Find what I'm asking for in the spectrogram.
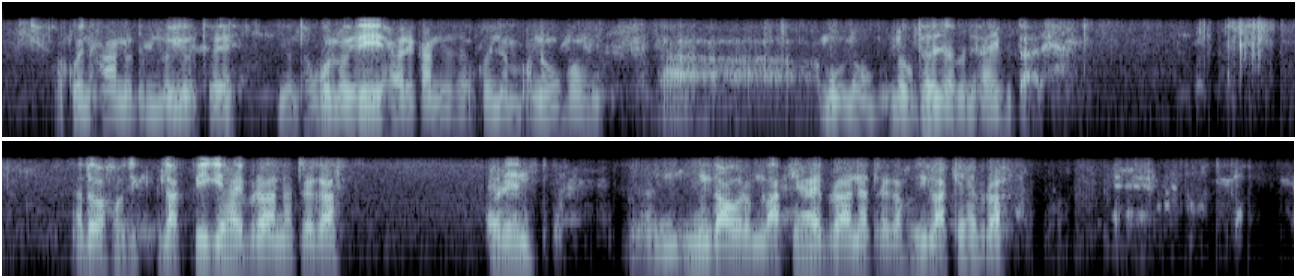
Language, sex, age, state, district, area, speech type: Manipuri, male, 60+, Manipur, Imphal East, rural, conversation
